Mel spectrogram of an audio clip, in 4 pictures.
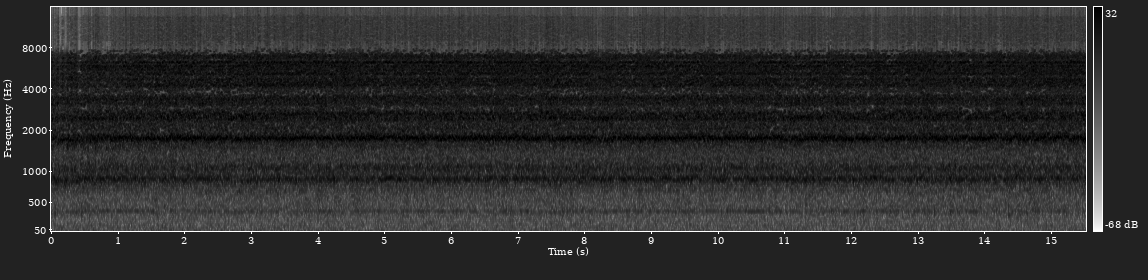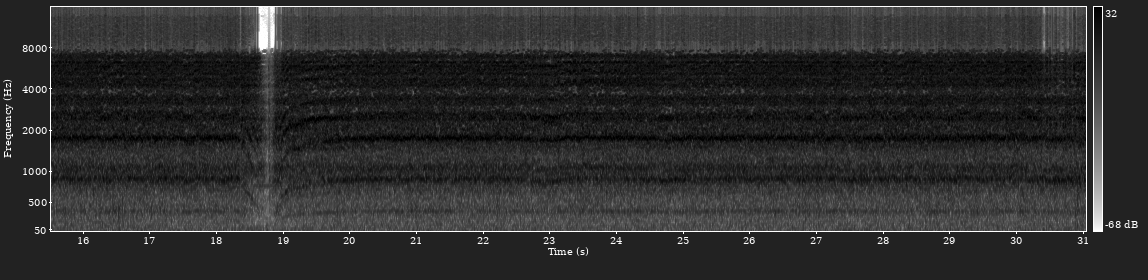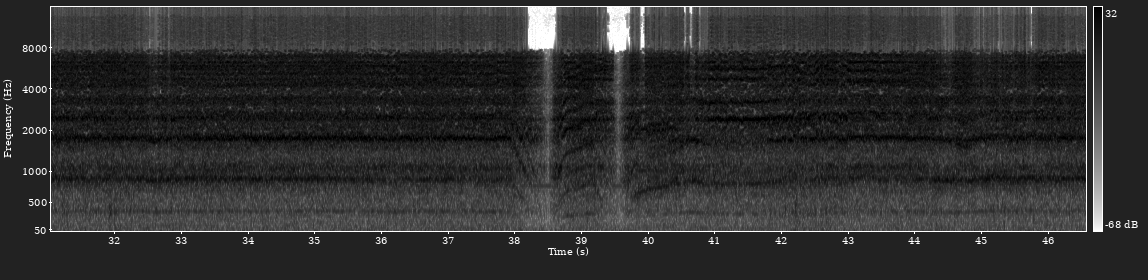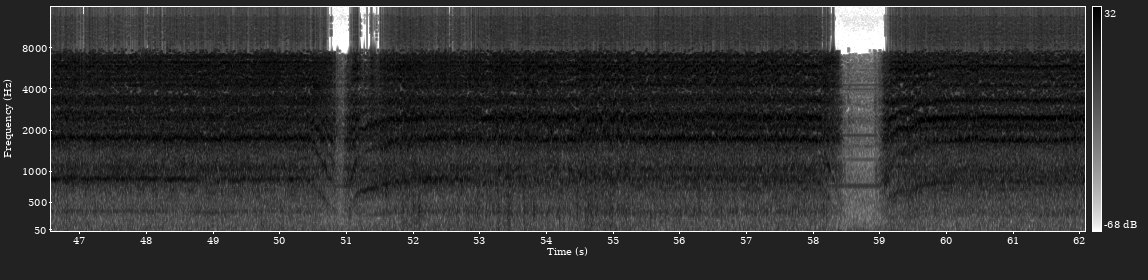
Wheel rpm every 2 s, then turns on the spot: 230, 230, 230, 230, 230, 230, 230, 230, 230, 160, 230, 230, 230, 230, 230, 230, 230, 230, 220, 90, 200, 220, 220, 230, 230, 150, 220, 210, 210, 100, 200.
none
